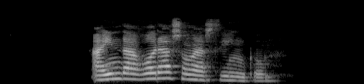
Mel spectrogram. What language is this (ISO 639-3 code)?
glg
